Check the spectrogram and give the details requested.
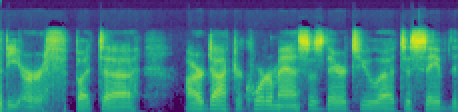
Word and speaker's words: Quatermass: You see it says the Quartermass Experiment, how we pronounce Quartermass. They kept a lot of the actors would say Quatermass. It was like a fast way of saying it that was still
